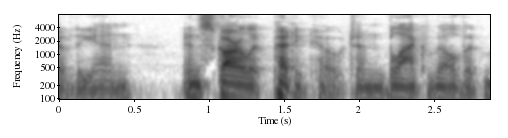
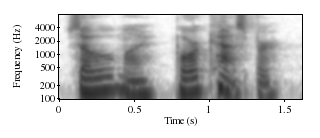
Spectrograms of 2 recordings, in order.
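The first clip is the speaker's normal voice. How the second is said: tender; 6 semitones higher than usual. Acted. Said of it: "she added with a tender glance".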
